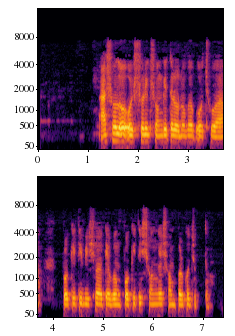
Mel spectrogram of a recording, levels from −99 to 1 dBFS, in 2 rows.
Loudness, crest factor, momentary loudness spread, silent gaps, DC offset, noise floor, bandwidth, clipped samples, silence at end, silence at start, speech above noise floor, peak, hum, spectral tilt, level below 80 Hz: -18 LUFS; 18 dB; 11 LU; none; under 0.1%; -67 dBFS; 7.8 kHz; under 0.1%; 0.3 s; 1.2 s; 49 dB; 0 dBFS; none; -5.5 dB/octave; -66 dBFS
